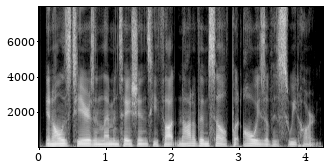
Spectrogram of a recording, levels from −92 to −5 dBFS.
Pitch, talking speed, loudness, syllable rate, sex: 95 Hz, 225 wpm, -18 LUFS, 5.6 syllables/s, male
